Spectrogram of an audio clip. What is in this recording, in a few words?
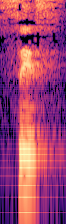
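"ces", Spanish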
